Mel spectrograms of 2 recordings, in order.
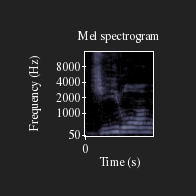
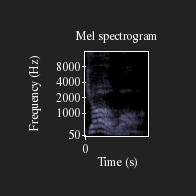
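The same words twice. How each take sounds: First: The first syllable sounds like 'jee'. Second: The first syllable sounds like 'jay'. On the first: "like J I long, like G long" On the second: "like J A long"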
